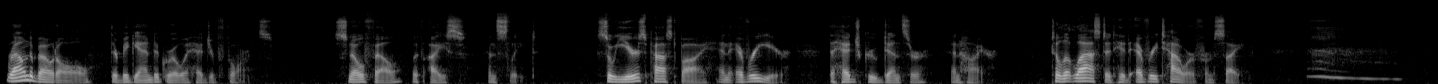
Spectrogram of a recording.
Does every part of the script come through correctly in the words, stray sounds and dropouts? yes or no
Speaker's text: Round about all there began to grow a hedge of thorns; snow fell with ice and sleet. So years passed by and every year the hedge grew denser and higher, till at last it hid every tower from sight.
no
